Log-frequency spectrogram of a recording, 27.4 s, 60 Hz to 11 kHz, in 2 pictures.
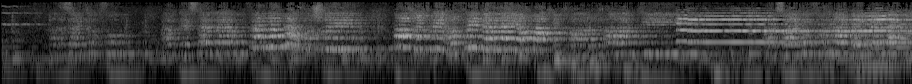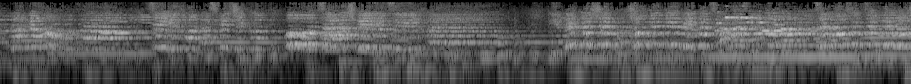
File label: Symphony nr. 6 Allegretto; Moise Weinberg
